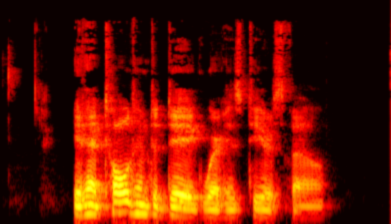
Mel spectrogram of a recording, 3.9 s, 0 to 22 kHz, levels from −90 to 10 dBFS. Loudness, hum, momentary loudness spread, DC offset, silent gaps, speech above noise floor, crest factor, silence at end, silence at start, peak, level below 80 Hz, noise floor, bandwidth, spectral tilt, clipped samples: -18 LUFS; none; 13 LU; under 0.1%; none; 67 dB; 16 dB; 0.7 s; 0.75 s; -2 dBFS; -58 dBFS; -84 dBFS; 16 kHz; -6 dB/octave; under 0.1%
